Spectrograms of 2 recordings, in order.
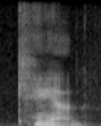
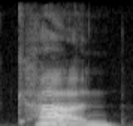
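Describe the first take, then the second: First: Can with the vowel raised toward eh through the nose; nasal eh A. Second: Can with a plain cat vowel; can said like cat, no nasal shift; flat short A. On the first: Teacher gives the right nasal vowel, nasal eh A. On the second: Teacher shows the wrong vowel to avoid, flat short A. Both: Shown as a demonstration.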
